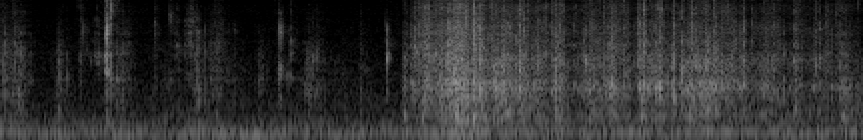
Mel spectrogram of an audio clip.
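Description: Close-up crunching of chips being chewed, in short crisp clicks, then a longer crinkling rustle from about halfway through.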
